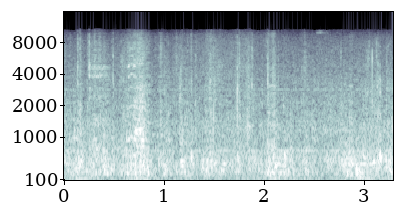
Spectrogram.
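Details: During an afternoon safari drive at Djuma Game Reserve, a steady broadband rustling and crackling noise fills the recording, with no distinct animal call.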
